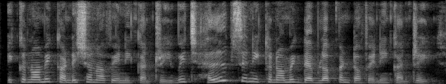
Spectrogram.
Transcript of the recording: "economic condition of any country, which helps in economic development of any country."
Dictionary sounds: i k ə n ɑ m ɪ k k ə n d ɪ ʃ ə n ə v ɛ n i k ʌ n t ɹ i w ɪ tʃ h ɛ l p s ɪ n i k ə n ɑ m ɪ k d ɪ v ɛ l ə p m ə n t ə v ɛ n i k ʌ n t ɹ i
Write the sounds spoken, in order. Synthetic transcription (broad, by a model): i k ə n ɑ m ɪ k k ə n d ɪ ʃ ə n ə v ɛ n i k ʌ n t ɹ i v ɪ tʃ h ɛ l p s ɪ n i k ə n ɑ m ɪ k d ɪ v l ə p m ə n t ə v ɛ n i k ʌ n t ɹ i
